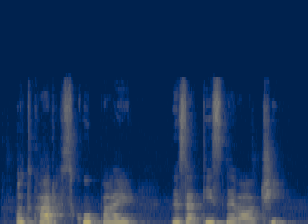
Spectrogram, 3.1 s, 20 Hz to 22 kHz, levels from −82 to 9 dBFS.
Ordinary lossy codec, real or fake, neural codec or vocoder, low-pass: MP3, 96 kbps; real; none; 14.4 kHz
